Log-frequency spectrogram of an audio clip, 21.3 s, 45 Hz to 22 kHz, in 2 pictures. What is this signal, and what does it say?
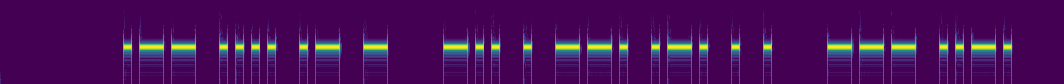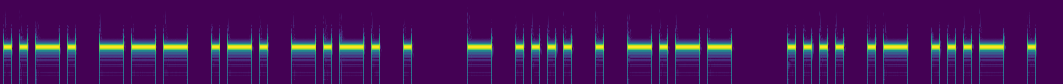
Morse code, heard as a keyed tone, about 14 wpm, 700 Hz. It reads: WHAT DEGREE OF FORCE THEY HAVE
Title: Sentences from Top 1500 Words 15wpm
